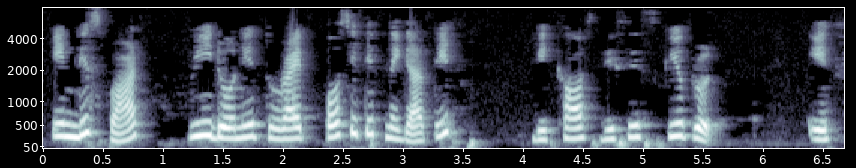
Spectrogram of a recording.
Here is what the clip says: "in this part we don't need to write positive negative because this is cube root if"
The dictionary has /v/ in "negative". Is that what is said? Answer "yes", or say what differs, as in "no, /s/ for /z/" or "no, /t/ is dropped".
no, /f/ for /v/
